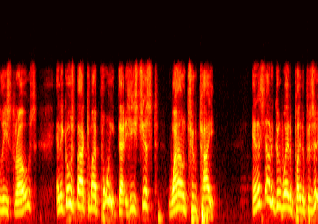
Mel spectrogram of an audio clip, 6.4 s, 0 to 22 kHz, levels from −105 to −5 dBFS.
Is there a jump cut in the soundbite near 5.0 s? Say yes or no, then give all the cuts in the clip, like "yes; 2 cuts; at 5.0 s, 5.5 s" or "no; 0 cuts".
no; 1 cut; at 3.3 s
